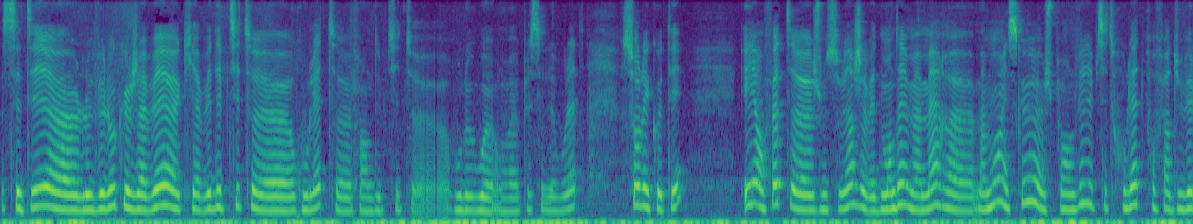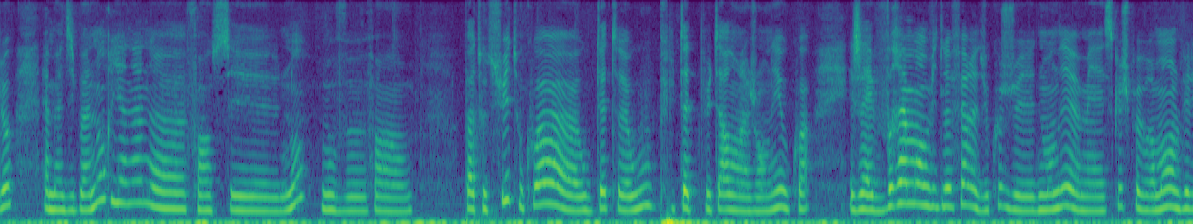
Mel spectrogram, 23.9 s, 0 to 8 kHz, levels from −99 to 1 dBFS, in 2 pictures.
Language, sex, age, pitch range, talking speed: French, female, 20-39, 195-235 Hz, 270 wpm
